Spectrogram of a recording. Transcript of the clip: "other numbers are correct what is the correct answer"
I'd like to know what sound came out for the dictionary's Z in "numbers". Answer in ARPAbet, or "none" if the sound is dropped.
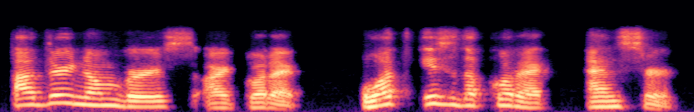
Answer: S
